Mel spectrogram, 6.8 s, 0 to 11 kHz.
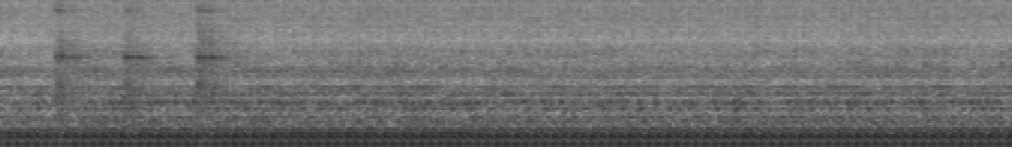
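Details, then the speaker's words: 2001 VW Jetta Wolfsburg 1.8T, bought non-running with harness problems, idling with a heavy shaking lope about four beats a second and a flashing check-engine light; misfires on cylinders two and three plus random misfire (P0302, P0303, P0300). "so we have random misfire and cylinder number three and still the number two misfire fifteen and sixteen"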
